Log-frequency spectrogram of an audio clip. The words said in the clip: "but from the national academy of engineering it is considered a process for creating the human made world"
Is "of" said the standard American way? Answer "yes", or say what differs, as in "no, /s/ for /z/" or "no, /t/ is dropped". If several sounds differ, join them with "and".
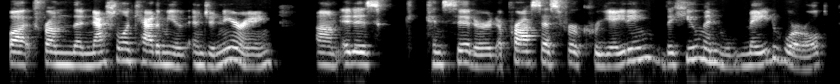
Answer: yes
